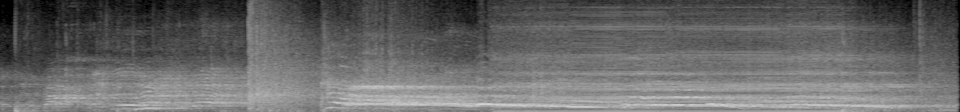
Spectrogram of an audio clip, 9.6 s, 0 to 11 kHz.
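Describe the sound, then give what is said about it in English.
A crowd cheers a game-winning ball hockey goal in double overtime at a spring championship. A sharp hit leads into a loud, sustained roar of yelling and whistling that stays strong before easing slightly at the end. “And this is the sound of the game-winning goal just 8 seconds into double overtime.”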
